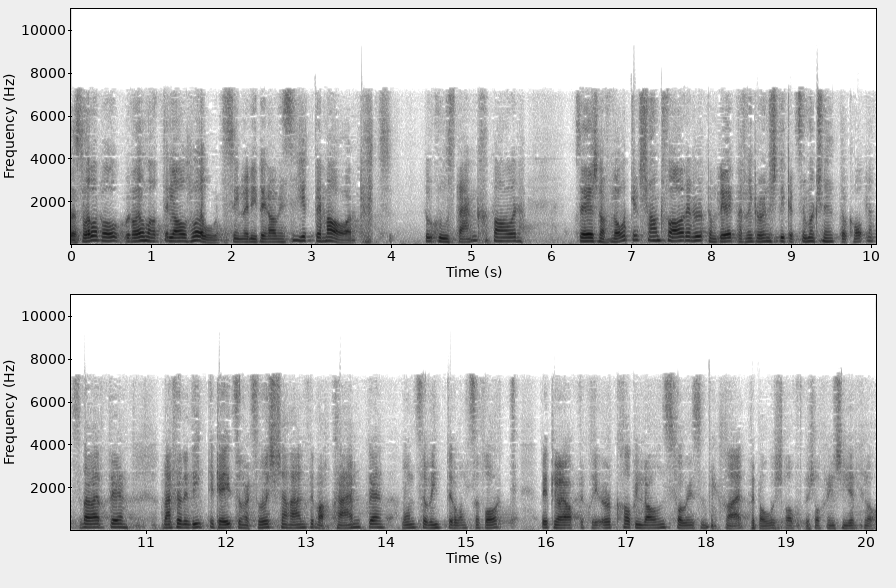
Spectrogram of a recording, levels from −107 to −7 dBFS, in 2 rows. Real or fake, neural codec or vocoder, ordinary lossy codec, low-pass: fake; codec, 16 kHz, 0.5 kbps, FreqCodec, larger model; AAC, 32 kbps; 7.2 kHz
